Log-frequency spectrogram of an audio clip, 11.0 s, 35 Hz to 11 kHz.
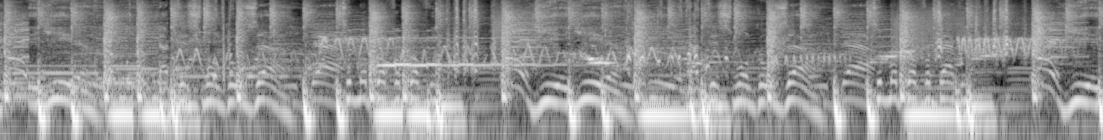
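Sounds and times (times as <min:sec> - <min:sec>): hip-hop beat with deep bass: 0:00.0 - 0:11.0
steady held tone: 0:01.8 - 0:08.3
turntable scratching: 0:03.3 - 0:09.2.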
